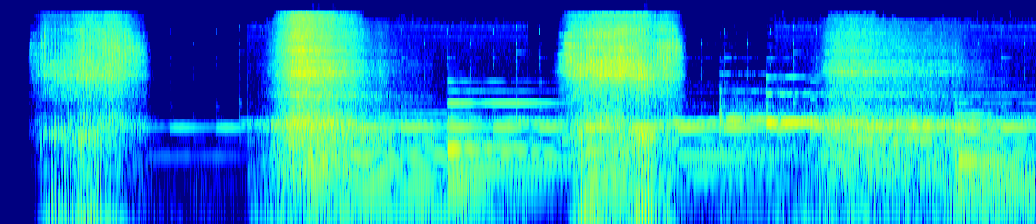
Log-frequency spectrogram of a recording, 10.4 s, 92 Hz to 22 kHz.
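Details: Acted snoring in a review of SPIROcare Smart Cricket, a chest- or abdomen-worn device for positional snoring and sleep apnea: four loud, rough snores about 2.5 seconds apart over background music.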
